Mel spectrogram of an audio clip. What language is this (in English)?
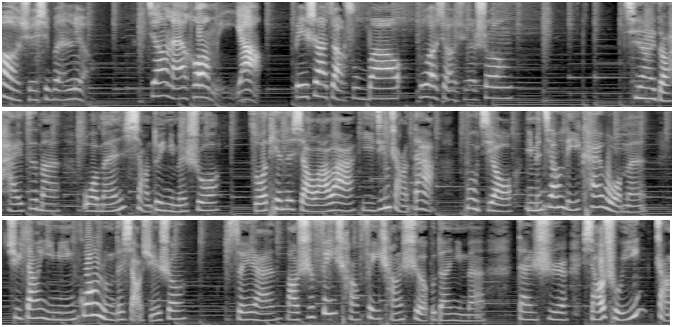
Chinese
